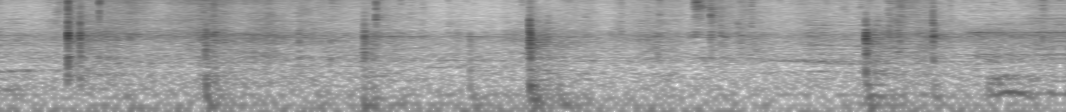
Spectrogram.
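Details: Indoor room with soft voices and sharp taps or clicks recurring every second or so, without any animal calls.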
